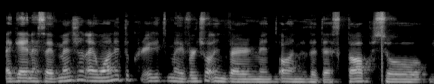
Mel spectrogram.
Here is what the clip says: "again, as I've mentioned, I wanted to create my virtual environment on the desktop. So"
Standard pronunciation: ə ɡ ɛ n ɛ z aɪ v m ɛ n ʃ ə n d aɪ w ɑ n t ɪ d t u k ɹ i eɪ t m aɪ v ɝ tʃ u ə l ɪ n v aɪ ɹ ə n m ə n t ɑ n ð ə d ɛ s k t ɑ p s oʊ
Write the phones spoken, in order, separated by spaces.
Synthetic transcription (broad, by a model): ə ɡ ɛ n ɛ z aɪ v m ɛ n ʃ ə n d aɪ w ɑ n t ɪ d t u k ɹ i eɪ t m aɪ v ɝ tʃ u ə l ɪ n v aɪ ɹ ə n m ə n t ɑ n ð ə d ɛ s k t ɑ p s oʊ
